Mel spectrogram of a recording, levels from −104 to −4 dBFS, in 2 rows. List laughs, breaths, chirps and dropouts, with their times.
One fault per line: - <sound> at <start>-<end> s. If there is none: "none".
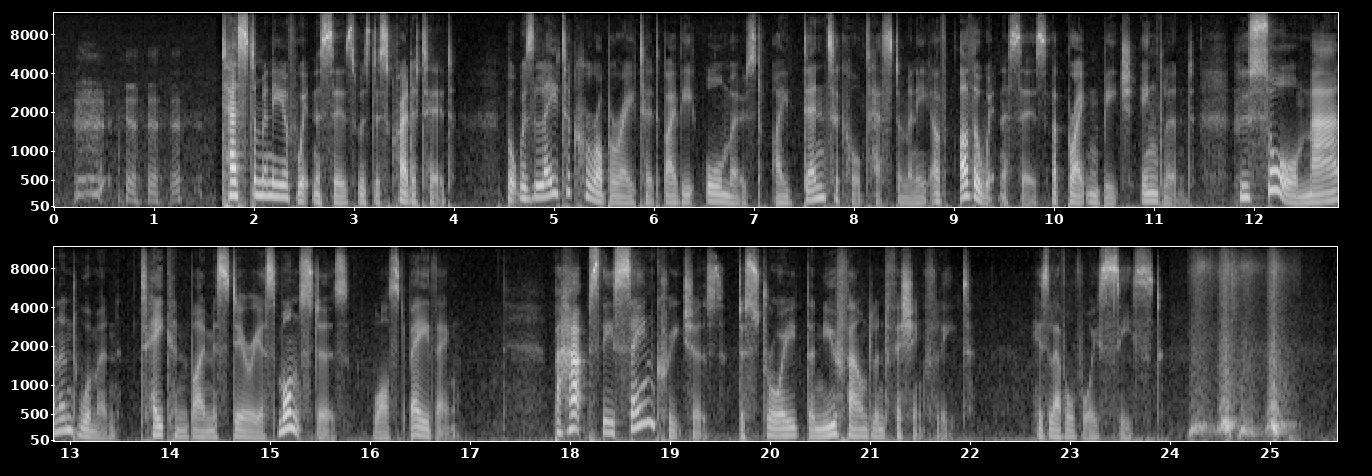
- laugh at 0.2-1.5 s
- whoosh at 24.2-25.3 s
